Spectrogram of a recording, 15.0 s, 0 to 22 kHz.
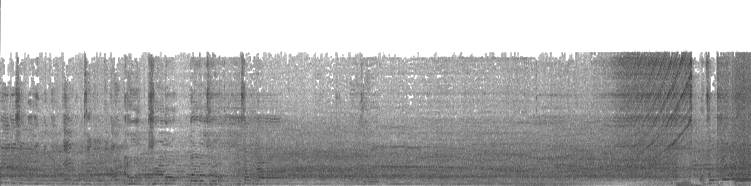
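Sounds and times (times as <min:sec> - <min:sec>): steady crowd noise: 0:00.0 - 0:15.0.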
